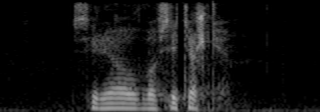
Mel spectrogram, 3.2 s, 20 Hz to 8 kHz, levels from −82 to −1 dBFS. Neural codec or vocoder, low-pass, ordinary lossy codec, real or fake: none; 7.2 kHz; AAC, 32 kbps; real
